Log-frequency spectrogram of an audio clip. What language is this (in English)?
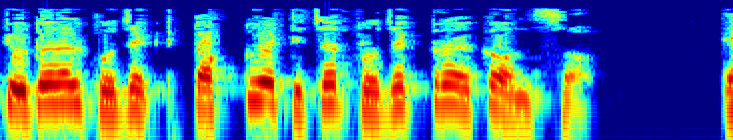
Odia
